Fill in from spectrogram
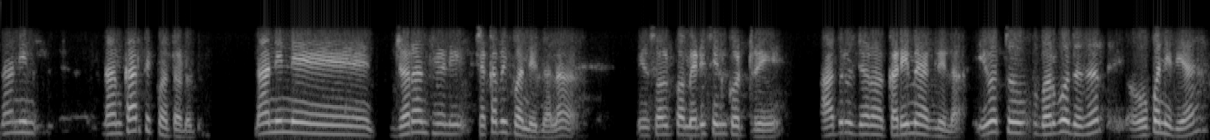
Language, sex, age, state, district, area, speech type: Kannada, male, 18-30, Karnataka, Shimoga, rural, conversation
